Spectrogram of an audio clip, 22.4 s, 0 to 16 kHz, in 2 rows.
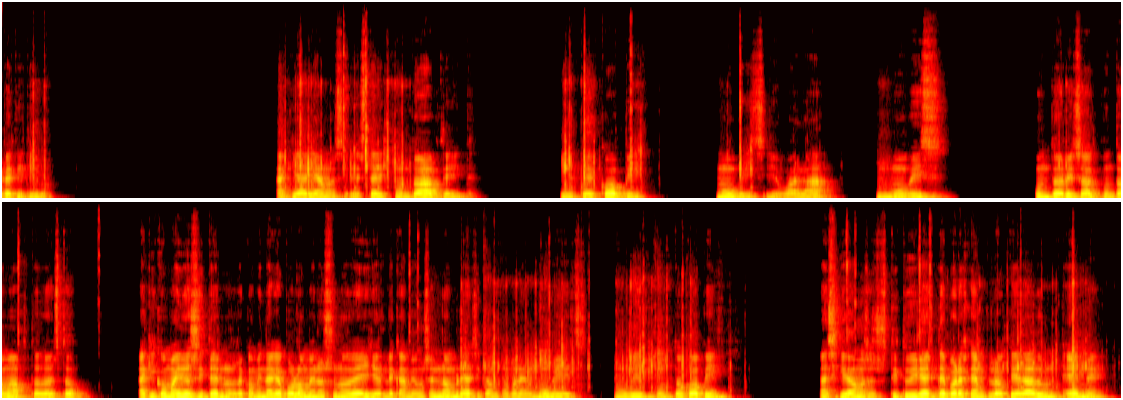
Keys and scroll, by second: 3.4 Return, 10.3 Escape, 17.2 alt+shift+Left.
